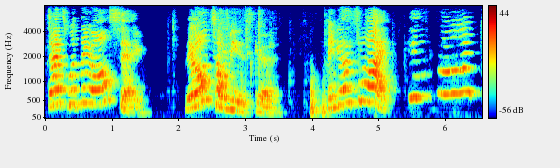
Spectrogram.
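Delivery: hammed-up indignation building to a squeak; mock outrage. Insisting to her friends that whiskey is not good, mock outraged.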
